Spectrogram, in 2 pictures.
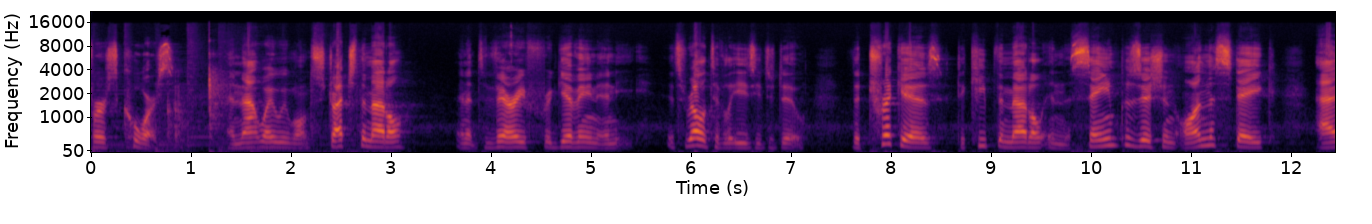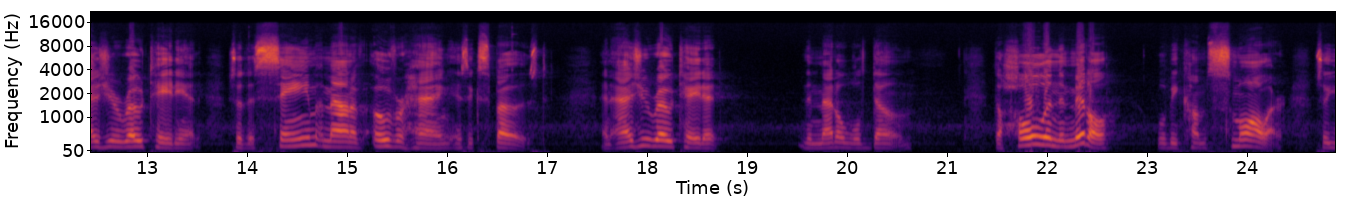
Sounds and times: Speech: 0.0 - 0.8, 1.4 - 17.0, 17.6 - 18.8, 19.6 - 20.7, 21.5 - 24.8.

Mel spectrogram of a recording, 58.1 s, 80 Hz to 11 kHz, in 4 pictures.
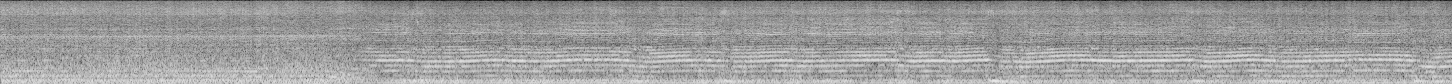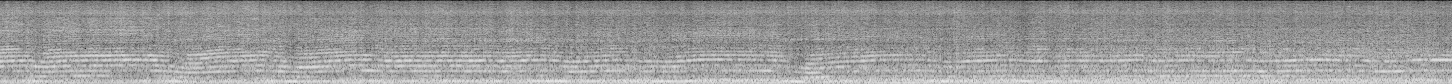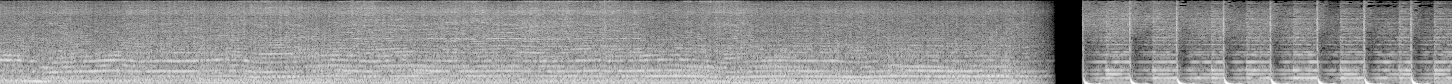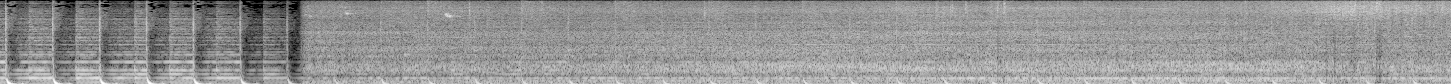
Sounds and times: Vehicle: 0.0 - 39.6, 46.6 - 58.0.

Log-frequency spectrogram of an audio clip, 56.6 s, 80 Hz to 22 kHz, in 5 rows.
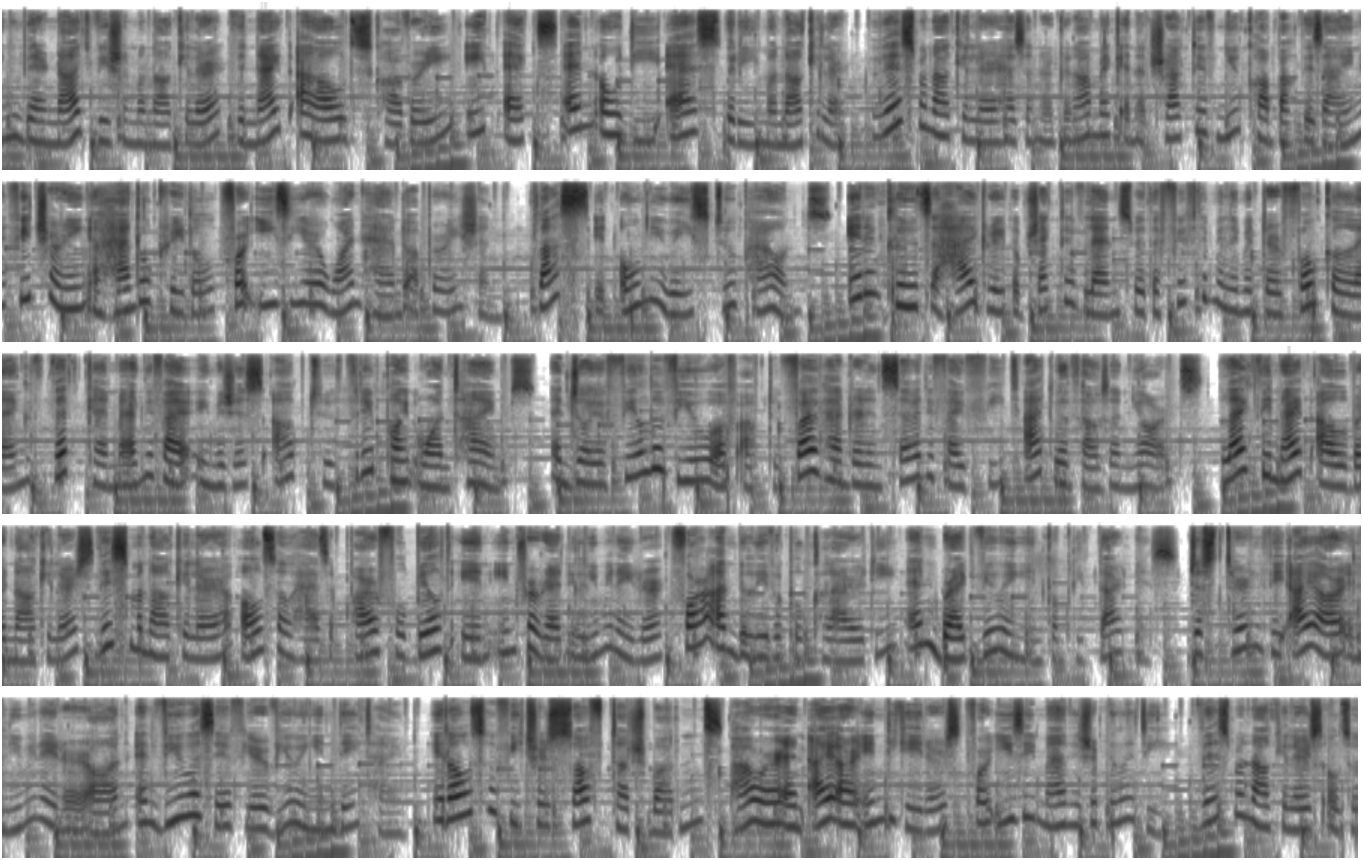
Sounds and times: Music: 0.0 - 56.6
Speech: 0.0 - 56.6.

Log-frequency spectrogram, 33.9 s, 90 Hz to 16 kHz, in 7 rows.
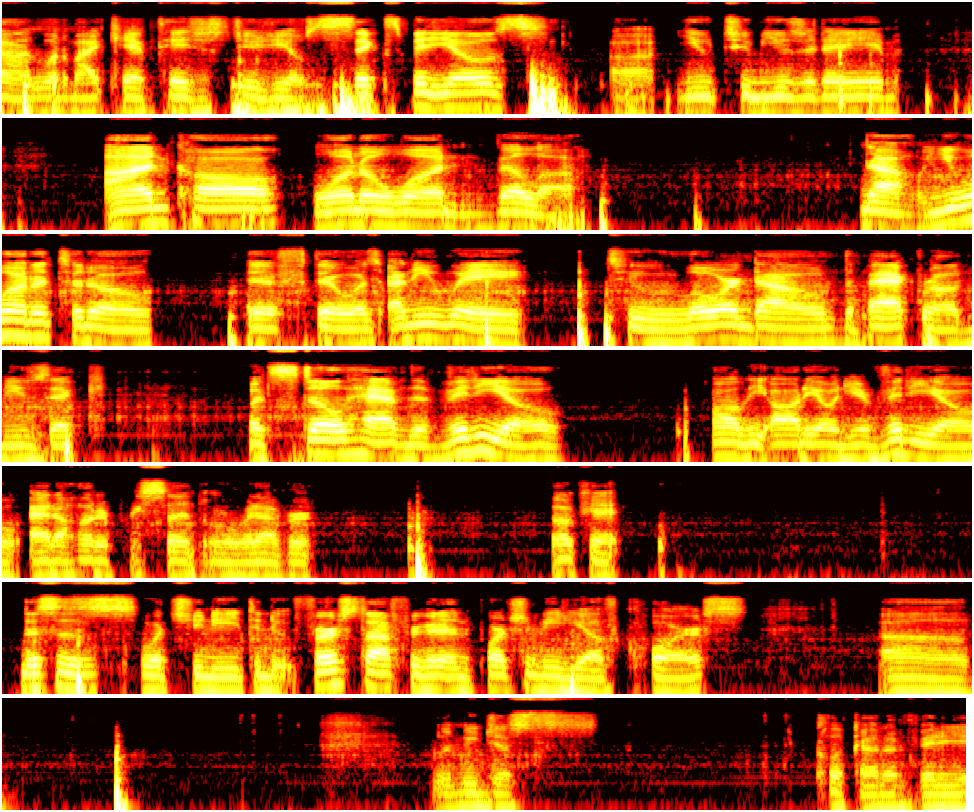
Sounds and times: Speech: 0.0 - 4.5, 5.4 - 7.8, 9.2 - 15.1, 15.8 - 17.4, 18.1 - 21.0, 22.2 - 22.6, 24.4 - 28.0, 28.7 - 29.2, 31.3 - 32.2, 33.2 - 33.9.

